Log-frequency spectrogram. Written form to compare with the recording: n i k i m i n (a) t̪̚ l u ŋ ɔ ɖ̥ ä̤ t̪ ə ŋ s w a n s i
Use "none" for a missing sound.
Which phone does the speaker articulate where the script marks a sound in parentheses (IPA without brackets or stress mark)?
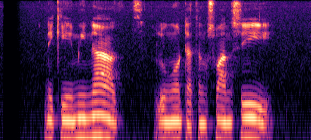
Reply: a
